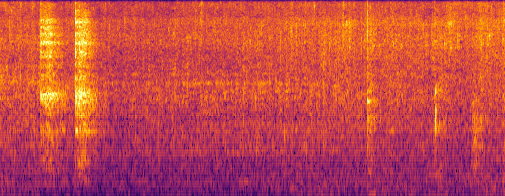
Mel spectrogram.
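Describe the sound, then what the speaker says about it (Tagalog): Vegetables and chicken stirred in a pan while sautéing, with a steady low sizzle and a few sharp scraping clacks of the utensil against the pan, close and with no talk. "Stir lang po natin hanggang sa maluto yung gulay."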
